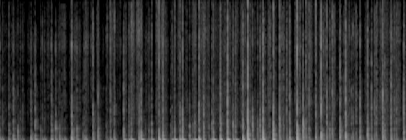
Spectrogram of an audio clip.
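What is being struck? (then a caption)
Corrugated cardboard sheet. A long, flat brown corrugated cardboard strip with a ribbed surface is held in the hands while fingertips tap and scratch across its ribs. A quick, steady stream of dull, low thumps comes through, mixed with dry, papery scratches. Each tap dies away almost instantly with no ring.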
